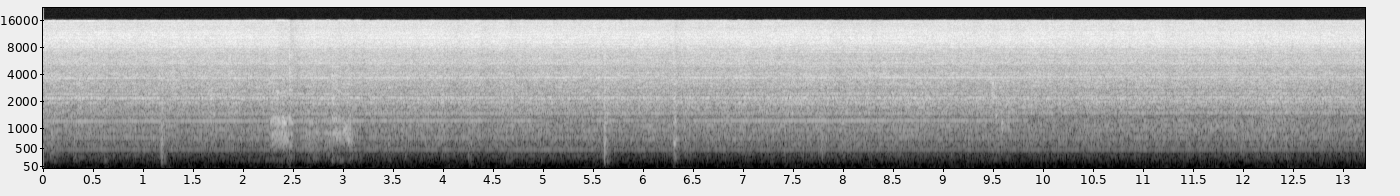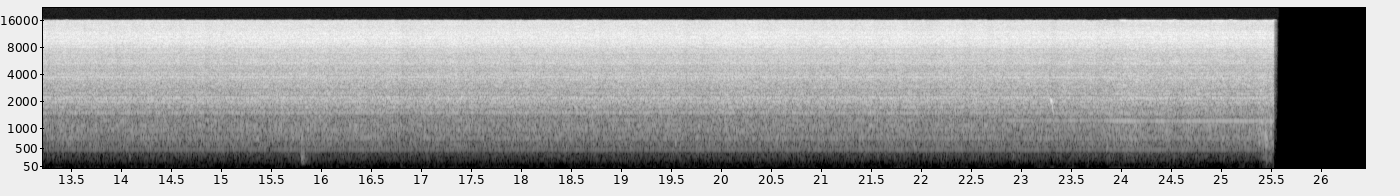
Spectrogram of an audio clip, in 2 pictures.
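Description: Ninja countertop blender running steadily at speed, blending papaya and aloe into juice: a loud, even motor whine that cuts off abruptly near the end.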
